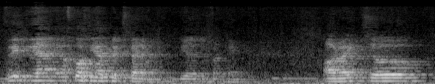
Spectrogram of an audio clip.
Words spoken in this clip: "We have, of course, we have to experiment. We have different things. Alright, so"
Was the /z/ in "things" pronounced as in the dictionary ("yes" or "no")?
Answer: no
